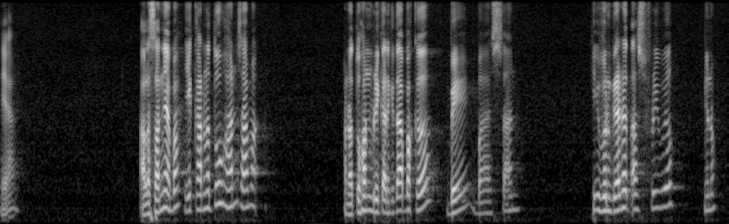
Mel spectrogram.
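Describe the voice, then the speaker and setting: High-voiced preacher man. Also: normal speed, pauses often. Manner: lively, switching into English, joking with the crowd. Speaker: youth pastor. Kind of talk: sermon. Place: church hall with a live audience.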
